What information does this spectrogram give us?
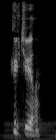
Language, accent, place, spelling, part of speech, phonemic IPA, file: French, France, Lyon, cultures, noun, /kyl.tyʁ/, LL-Q150 (fra)-cultures.wav
- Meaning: plural of culture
